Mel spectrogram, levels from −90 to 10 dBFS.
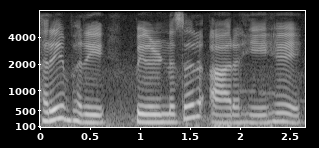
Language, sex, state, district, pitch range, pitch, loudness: Hindi, female, Uttar Pradesh, Lucknow, 195-230 Hz, 205 Hz, -15 LUFS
